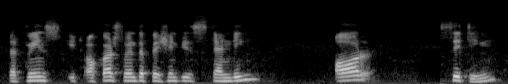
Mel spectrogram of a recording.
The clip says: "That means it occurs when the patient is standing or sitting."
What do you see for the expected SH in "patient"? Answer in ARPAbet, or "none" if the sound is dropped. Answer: SH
